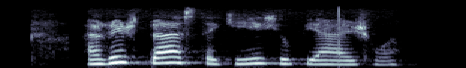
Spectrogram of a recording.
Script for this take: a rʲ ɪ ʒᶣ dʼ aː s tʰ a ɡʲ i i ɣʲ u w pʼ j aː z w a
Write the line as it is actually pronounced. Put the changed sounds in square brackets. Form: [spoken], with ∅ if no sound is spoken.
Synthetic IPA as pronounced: a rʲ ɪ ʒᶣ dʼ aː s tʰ a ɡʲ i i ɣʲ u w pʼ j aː [ʒ] w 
